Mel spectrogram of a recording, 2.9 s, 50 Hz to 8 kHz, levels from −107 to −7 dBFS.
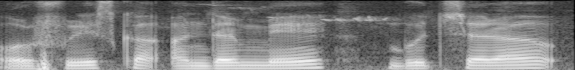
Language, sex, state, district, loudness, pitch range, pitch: Hindi, male, Arunachal Pradesh, Papum Pare, -16 LUFS, 120-135 Hz, 125 Hz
